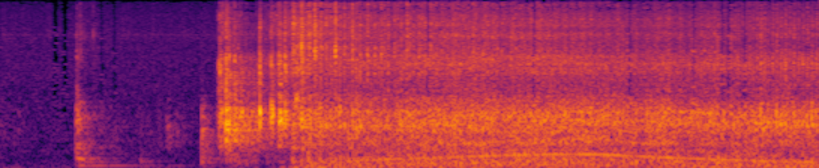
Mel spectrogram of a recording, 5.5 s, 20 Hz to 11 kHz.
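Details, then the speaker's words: 1941 Case SC tractor after bending the governor-to-carburetor rod: after a few cranks it catches, then revs climb steadily without pulling back; the throttle creeps to wide open, so a governor internal fault is suspected, governor to be removed. "see it wants to pull itself wide open and it shouldn't be doing that it's just fight to go to Idyllwild something something inside the governor's own work"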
